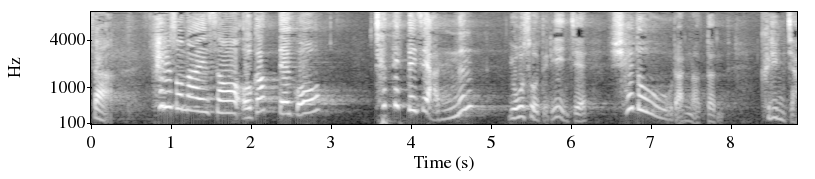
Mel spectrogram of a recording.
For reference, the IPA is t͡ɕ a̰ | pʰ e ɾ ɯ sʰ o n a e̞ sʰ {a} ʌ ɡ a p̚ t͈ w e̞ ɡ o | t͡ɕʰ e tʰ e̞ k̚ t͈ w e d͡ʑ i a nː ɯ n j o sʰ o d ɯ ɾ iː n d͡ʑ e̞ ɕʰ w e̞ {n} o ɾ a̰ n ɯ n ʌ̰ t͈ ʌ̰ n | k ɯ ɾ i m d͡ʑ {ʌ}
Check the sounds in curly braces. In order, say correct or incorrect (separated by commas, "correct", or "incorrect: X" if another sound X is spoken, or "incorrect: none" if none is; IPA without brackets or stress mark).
incorrect: ʌ, incorrect: d, incorrect: a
